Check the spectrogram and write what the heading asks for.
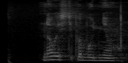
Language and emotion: Russian, neutral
